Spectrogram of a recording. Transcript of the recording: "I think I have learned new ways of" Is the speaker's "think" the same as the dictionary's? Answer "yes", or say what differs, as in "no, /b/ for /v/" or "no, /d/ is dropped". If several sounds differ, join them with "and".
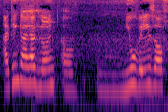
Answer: no, /t/ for /θ/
